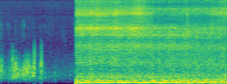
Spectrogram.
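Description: A boat's outboard motor roars loudly, close by.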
